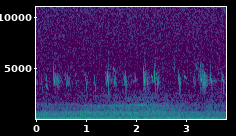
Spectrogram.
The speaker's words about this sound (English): And wild birds are flying over right now. Stop. So recording, we had a flock fly over.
